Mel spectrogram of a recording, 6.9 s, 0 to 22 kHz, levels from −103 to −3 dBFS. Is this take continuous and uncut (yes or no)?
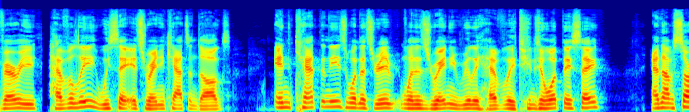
no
